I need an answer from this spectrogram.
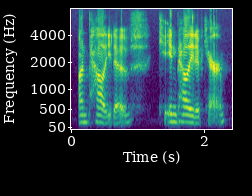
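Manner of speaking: usual speaking voice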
